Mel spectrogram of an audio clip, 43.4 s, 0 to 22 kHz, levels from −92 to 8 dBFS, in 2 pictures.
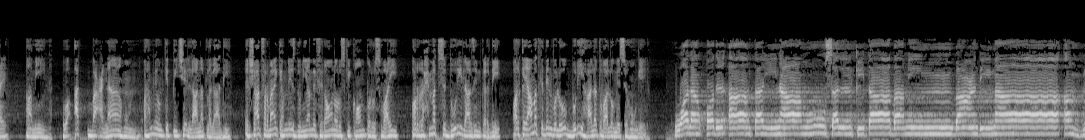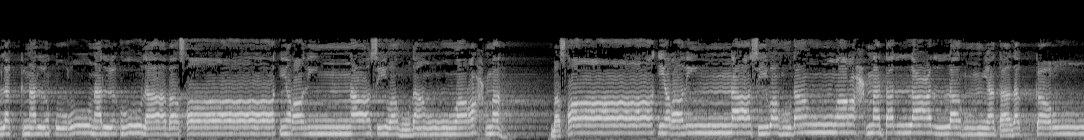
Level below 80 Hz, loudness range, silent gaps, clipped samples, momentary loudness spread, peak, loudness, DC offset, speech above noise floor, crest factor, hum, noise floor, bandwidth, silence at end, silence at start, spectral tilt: -42 dBFS; 4 LU; none; under 0.1%; 6 LU; -2 dBFS; -15 LUFS; under 0.1%; 24 dB; 12 dB; none; -39 dBFS; 7.2 kHz; 0 s; 0 s; -6 dB/octave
